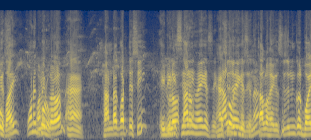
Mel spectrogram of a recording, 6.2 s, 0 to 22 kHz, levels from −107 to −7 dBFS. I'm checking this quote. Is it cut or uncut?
uncut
